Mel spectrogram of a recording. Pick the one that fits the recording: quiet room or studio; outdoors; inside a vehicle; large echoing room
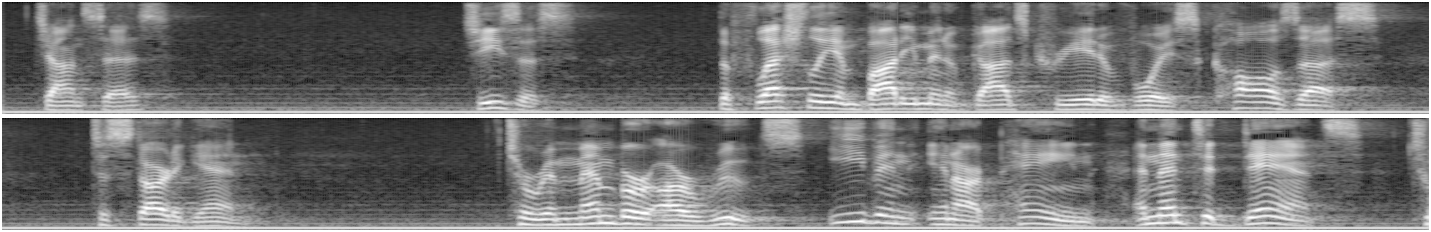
large echoing room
